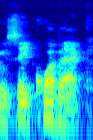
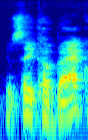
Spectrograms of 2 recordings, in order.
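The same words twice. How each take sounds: First: "Quebec" with kw at the start; "Quebec" pronounced kweh-BEC. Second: "Quebec" with a plain k at the start; "Quebec" pronounced kuh-BEC. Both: Shown as a demonstration. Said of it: "two ways of pronouncing it".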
